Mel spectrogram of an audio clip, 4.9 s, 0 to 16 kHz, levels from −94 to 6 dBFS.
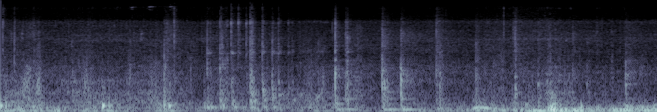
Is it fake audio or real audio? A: fake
